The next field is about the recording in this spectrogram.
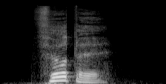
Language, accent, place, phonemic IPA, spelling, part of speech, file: German, Germany, Berlin, /ˈfɪʁtəl/, Viertel, noun, De-Viertel.ogg
- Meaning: 1. quarter, fourth 2. clipping of Stadtviertel; quarter, neighbourhood (of a town or city) 3. one-quarter liter (250 milliliter) of a specified liquid, often used in recipes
